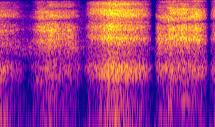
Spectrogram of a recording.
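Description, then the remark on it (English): Heavy, raspy breathing blown straight into a microphone, several rough inhale-exhale bursts in a steady rhythm, loud and hissing with brief pauses between breaths, no talking. “Are you breathing through a straw in the desert or something?”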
